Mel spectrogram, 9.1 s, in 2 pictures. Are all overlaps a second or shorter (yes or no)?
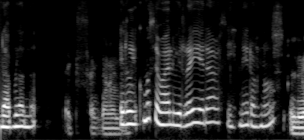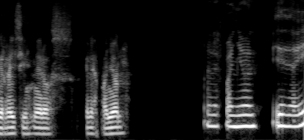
yes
